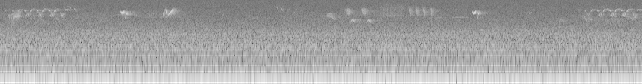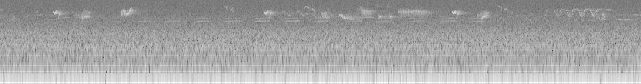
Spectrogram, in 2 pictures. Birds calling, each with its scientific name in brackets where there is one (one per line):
Fox Sparrow (Passerella iliaca)
Mountain Chickadee (Poecile gambeli)
Dusky Flycatcher (Empidonax oberholseri)
MacGillivray's Warbler (Geothlypis tolmiei)
Red-breasted Nuthatch (Sitta canadensis)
